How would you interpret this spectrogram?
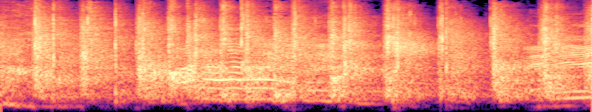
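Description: A short burst of steady applause from a small group for a guest, dense overlapping claps filling the full few seconds at a fairly loud level, with a faint whistle-like tone briefly rising through it.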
